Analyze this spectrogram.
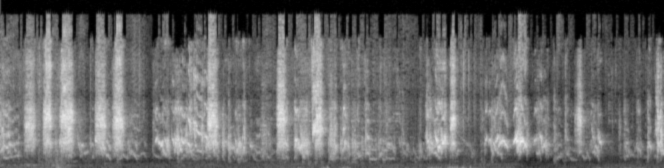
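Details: Budgerigar breeding pair at home, chattering in quick high chirps and rasping warbles that come in clustered bursts about every half second, several birds overlapping, with soft low knocks underneath.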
